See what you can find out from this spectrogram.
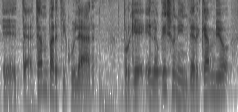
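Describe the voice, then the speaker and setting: A man's voice: medium pitch, lively intonation, normal speed, faint music behind. A middle-aged man with an Argentine accent, hosting a political talk show in a TV studio and telling stories emphatically. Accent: Argentine Spanish. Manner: emphatic storytelling, addresses co-host by name.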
